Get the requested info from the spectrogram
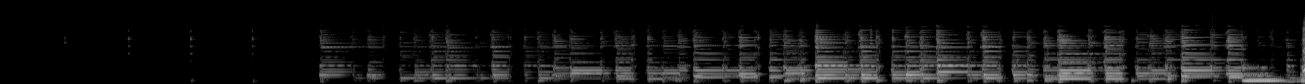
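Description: Four faint, evenly spaced clicks counting in, then from about three seconds in a guitar picking a quick melodic intro riff of single plucked notes.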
